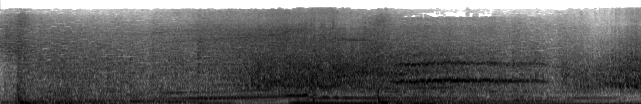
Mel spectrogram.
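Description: Race-car sound effects: an engine revving up in a rising pitch, then a tyre squeal lasting about a second and a half, about four seconds in.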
